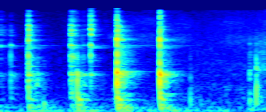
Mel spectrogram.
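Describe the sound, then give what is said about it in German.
A spoon clinks against a pot as oiled corn kernels are spooned in for popcorn: several light, bright metallic taps in an uneven rhythm, with no talk. “Da ist schon ein bisschen Öl dran an diesen Maiskörnern. Hier ist ein Löffel, dann kannst du die mal reintun.”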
